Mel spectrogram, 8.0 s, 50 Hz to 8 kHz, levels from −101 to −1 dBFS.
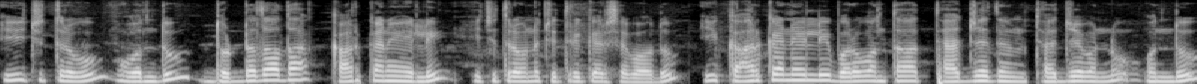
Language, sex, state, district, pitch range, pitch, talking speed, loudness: Kannada, male, Karnataka, Bellary, 155-190 Hz, 165 Hz, 115 wpm, -16 LUFS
